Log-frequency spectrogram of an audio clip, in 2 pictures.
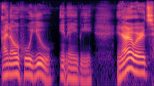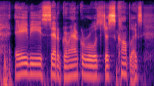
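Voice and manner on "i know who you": normal talking voice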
